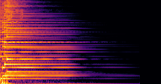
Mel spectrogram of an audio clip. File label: E Minor A, Em/A chord; Em/A strummed; JGuitar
